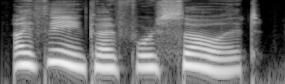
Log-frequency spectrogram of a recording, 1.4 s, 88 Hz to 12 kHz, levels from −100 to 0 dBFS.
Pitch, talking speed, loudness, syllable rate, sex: 240 Hz, 210 wpm, -14 LUFS, 5.9 syllables/s, female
